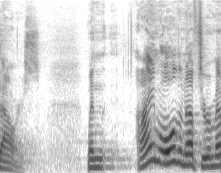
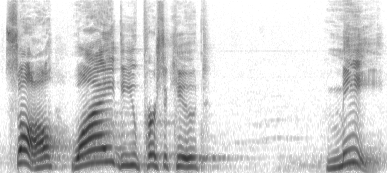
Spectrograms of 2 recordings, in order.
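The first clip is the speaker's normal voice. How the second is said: loud, slow, personal rebuke; ticked off; 2 semitones higher, 6 dB louder, much slower than usual. Retold or imitated. Jesus confronting Saul, slow and loud. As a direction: confront him, drawn out and hurt. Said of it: "I think Jesus is ticked".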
